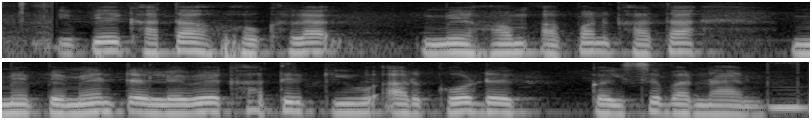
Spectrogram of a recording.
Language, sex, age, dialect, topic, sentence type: Bhojpuri, male, 18-24, Southern / Standard, banking, question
